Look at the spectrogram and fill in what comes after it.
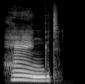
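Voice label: "hanged", American English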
